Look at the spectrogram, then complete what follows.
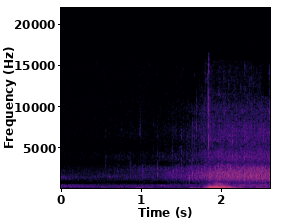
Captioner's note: applause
